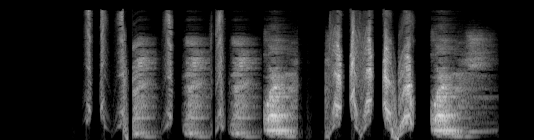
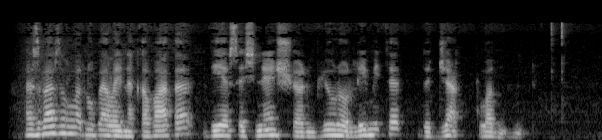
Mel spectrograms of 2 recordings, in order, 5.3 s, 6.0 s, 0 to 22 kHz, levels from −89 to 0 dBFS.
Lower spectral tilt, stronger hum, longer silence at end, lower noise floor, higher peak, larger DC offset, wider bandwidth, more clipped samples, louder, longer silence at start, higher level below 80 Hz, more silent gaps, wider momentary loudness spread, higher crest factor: second, -1.5 dB/octave vs -5.5 dB/octave; neither; second, 0.45 s vs 0.8 s; first, under -90 dBFS vs -46 dBFS; first, -4 dBFS vs -8 dBFS; neither; first, 16 kHz vs 11.5 kHz; neither; first, -23 LUFS vs -26 LUFS; first, 0.85 s vs 0.25 s; about the same, -56 dBFS vs -58 dBFS; neither; about the same, 15 LU vs 14 LU; about the same, 20 dB vs 18 dB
